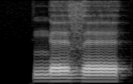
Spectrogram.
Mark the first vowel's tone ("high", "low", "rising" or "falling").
high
